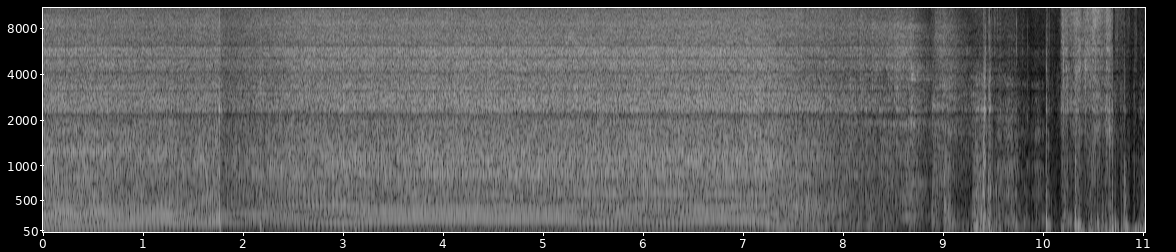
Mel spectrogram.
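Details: Honda walk-behind mower with a choke that takes about 30 seconds to come off, running after a rusty rewind spring was refitted: runs steady and even on choke for about seven seconds, then dies away; sounds healthy.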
